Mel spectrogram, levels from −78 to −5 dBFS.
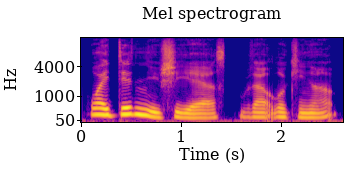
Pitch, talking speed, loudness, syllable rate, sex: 160 Hz, 185 wpm, -17 LUFS, 4.7 syllables/s, female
